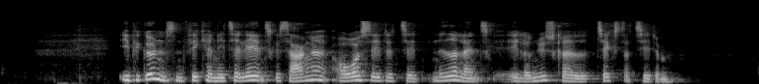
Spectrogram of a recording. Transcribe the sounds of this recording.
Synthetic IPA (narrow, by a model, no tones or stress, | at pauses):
ʔib̥e̝ɡ̥øn̰l̩sn̩fe̝ɡ̥hænit͡sʰæljḛːnsɡ̥əsɑ̈ŋəɒʊɐsed̥ət͡sʰe̝̥ne̝ð̞ˠɐlæn̰sɡ̥elɐnysɡ̥ʁɛ̰ːʊð̩ˠt͡sʰeɡ̥sd̥ɐt͡sʰe̝ld̥em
